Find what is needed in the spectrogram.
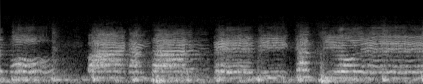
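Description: A carnival chirigota group performing: a chorus of voices singing long, wavering notes together, with instrumental accompaniment.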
